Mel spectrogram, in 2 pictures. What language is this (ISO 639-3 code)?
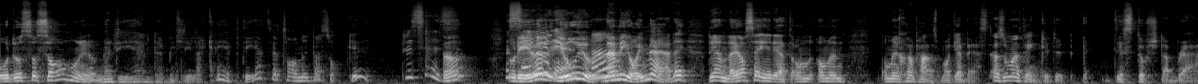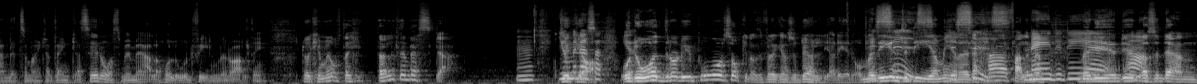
swe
